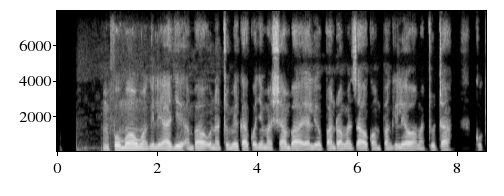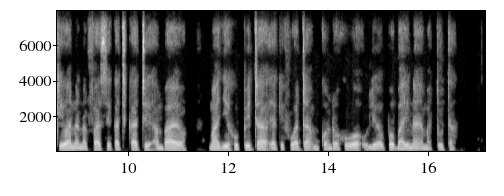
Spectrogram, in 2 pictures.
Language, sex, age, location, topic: Swahili, male, 25-35, Dar es Salaam, agriculture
